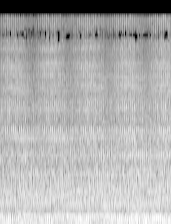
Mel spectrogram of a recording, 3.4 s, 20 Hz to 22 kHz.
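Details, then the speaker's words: VW Golf with DSG, after timing-belt service, heard at idle just after starting: fast light ticking over the engine hum, loudest at cylinder 4 by stethoscope; diagnosed as a knocking injector, at first resembling belt noise. "bir daha bakın sesi duyuyoruz bu ses enjektör sesi özellikle 4 tarafta çok net bir şekilde geliyor steteskopla dinlediğimizde bu sesi net bir şekilde duyabiliyoruz arkadaşlar"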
